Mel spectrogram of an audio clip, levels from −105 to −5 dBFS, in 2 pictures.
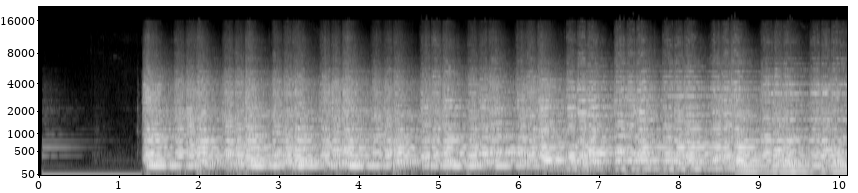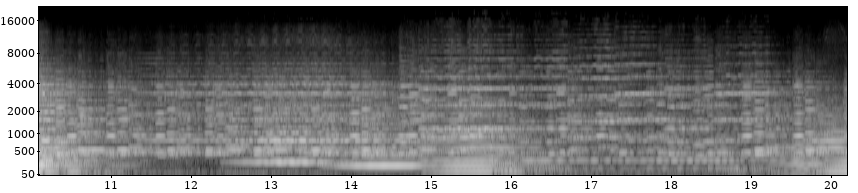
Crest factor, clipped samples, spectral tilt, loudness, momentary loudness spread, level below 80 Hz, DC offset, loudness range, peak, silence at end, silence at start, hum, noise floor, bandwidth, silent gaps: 18 dB; under 0.1%; -6 dB/octave; -23 LUFS; 19 LU; -62 dBFS; under 0.1%; 16 LU; -6 dBFS; 0 s; 0.05 s; none; -73 dBFS; 13 kHz; none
